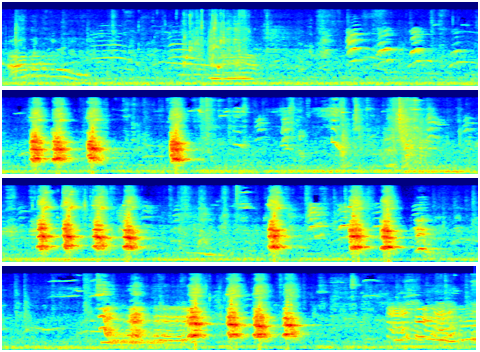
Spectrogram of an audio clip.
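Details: Bath time for a month-old female French Bulldog pup: quiet talk and soft whines open, then clustered high yaps burst out in rapid pairs and triplets, repeating through the rest of the stretch indoors.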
